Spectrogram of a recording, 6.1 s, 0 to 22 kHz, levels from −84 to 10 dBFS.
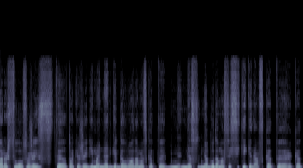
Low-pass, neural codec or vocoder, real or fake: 14.4 kHz; autoencoder, 48 kHz, 32 numbers a frame, DAC-VAE, trained on Japanese speech; fake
